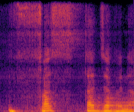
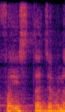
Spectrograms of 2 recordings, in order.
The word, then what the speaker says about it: فاستجبنا: ഫസ്തജബ്ന അവിടെ ഫ ഇസ്തജബ്ന എന്നാണ്, പക്ഷെ അത് ഹംസത്തുൽ വസ്ലാണ്. ഹംസത്തുൽ വസ്ലായതുകൊണ്ട് ഫ ഇസ്തജബ്ന എന്ന് ഓതാൻ പാടില്ല. ഫസ്തജബ്ന ഫസ്തജബ് ബ് ഫസ്തജബ്ന ലഹു ഫകശഫ്ന ഫകശഫ്ന മാ ബിഹി മിൻ ദുർ.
